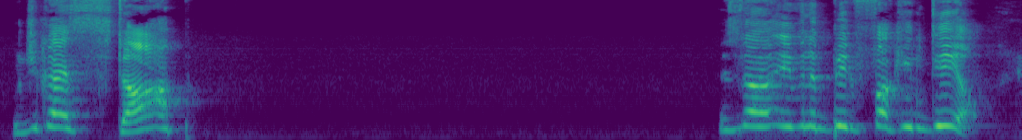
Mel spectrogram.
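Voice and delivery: really mad. Complaining that others are blowing it out of proportion: really mad. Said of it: "I'm really mad right now".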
